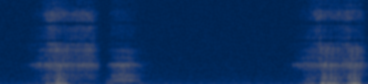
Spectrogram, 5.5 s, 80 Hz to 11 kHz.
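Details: Snoring recorded on day 3: rough, fluttering breath noise on each breath in a quiet room, with two breaths heard.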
